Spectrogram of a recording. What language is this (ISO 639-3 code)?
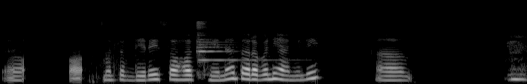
nep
